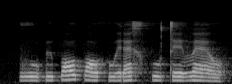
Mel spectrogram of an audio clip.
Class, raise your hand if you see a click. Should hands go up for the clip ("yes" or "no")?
no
